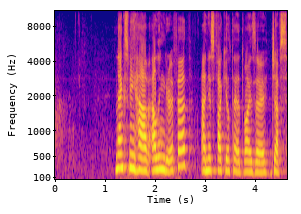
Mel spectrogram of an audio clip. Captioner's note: applause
